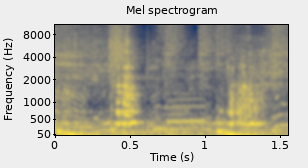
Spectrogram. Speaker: Well, is your Bigsby doing this? Like, just being super loose and making annoying noises such as this?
